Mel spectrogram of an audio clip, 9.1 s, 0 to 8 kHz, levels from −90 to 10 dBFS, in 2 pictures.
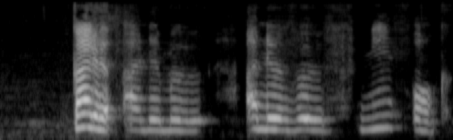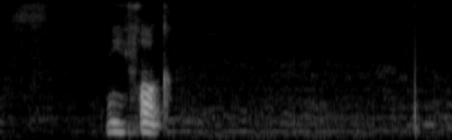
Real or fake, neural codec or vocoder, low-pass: fake; codec, 16 kHz in and 24 kHz out, 1.1 kbps, FireRedTTS-2 codec; 7.2 kHz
